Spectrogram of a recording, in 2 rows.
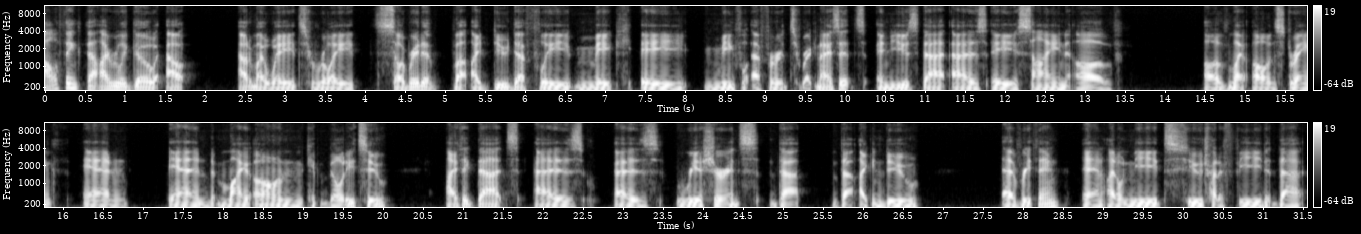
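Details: Stuttering in a 20-year-old man who has stuttered since about age two; repetitions are audible in this stretch.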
